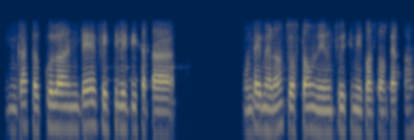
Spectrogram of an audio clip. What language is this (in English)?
Telugu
